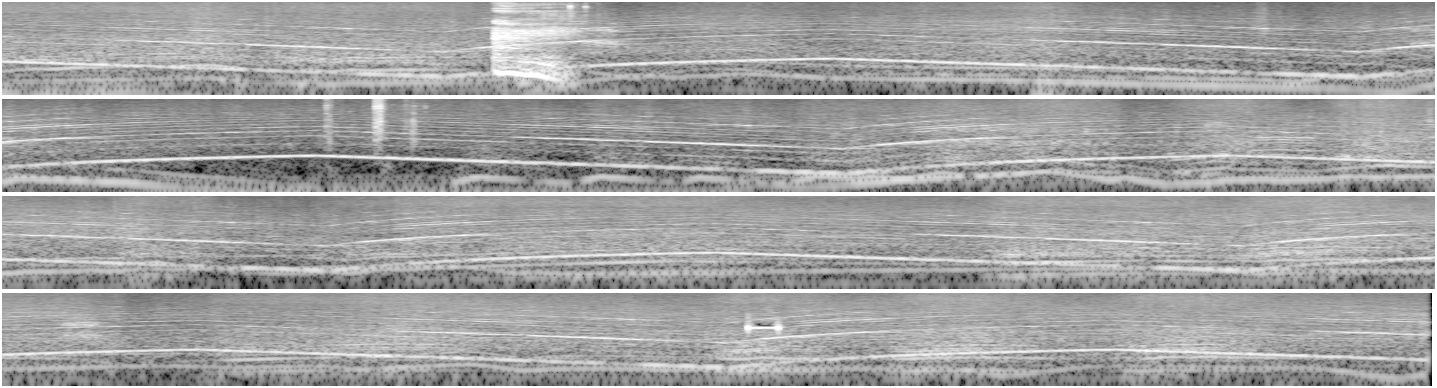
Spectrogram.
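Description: A siren wails, rising and falling in a steady cycle.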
